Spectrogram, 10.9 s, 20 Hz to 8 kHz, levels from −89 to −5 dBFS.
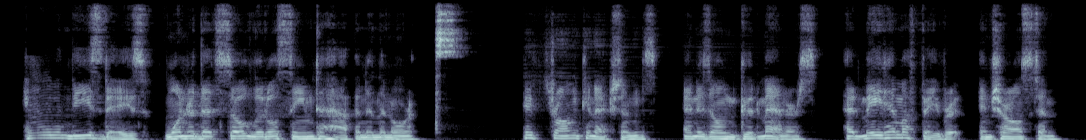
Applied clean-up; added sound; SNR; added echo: neural mask model DeepFilterNet 3.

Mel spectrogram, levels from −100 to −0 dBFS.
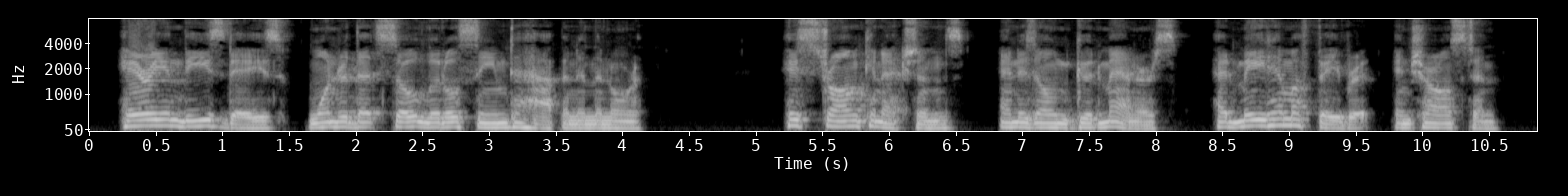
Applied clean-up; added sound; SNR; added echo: none; none; none; none.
